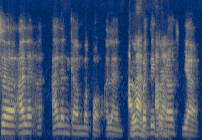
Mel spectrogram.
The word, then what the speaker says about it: Alan: It's Alan Kamba po. Alan. But they Alan, pronounce, yeah, Alan.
